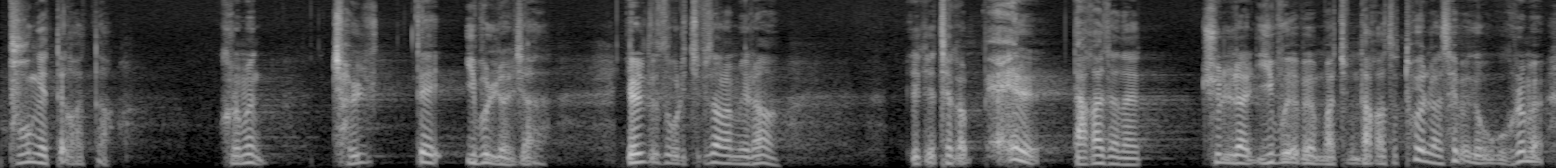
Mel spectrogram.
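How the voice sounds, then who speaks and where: A male pastor preaches bluntly and with jokes, his voice high-set, gravelly and husky. He speaks into a stage mic, and his words trail off into the long echo of a large church sanctuary. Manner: blunt, joking, colloquial preaching. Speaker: senior pastor. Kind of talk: revival sermon. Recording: long reverb of a big church hall.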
